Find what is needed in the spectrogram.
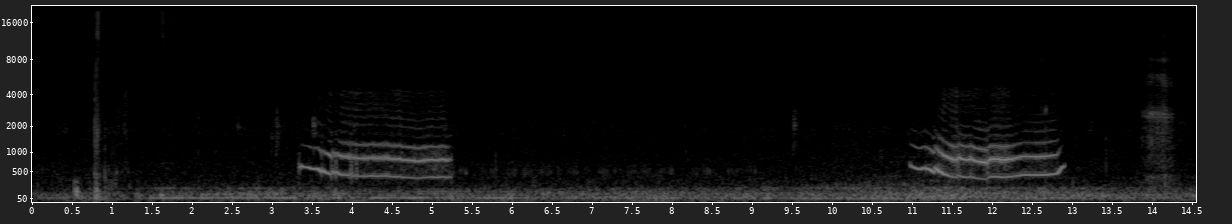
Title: Cutest Dog Snore Ever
